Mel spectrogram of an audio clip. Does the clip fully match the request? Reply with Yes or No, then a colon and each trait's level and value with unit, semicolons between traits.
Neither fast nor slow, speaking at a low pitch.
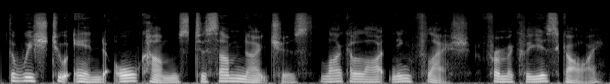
Yes: average, 165 wpm; low, 120 Hz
